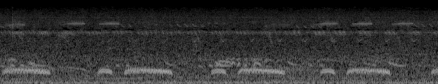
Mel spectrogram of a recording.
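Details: Trapping dove calls in regular pairs, a short soft coo then a longer level one, repeating about once a second over a continuous high-pitched background tone.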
